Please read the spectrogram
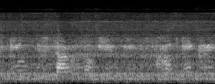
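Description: Unitra ZRK AT9115 FM receiver tuned to a weak station: broadcast speech coming through faint and broken under steady hiss, as the FM section is being realigned.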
